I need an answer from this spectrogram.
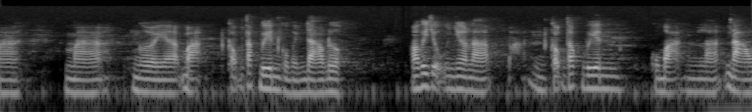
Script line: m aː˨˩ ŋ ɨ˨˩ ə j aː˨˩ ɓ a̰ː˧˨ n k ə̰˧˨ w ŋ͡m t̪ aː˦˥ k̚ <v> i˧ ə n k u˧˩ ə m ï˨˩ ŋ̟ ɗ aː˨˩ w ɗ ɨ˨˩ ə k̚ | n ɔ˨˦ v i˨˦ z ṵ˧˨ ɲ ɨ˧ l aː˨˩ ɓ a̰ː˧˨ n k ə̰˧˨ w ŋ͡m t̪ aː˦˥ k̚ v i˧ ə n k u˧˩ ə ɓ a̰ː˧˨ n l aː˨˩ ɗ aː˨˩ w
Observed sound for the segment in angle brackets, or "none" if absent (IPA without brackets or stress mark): v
